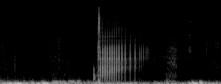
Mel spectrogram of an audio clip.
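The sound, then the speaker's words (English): A single fart erupts with a sharp onset and trails into a buzzy, sputtering tone for about half a second, heard over a low background rumble with no talking. “I got to fart you.”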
